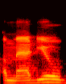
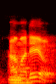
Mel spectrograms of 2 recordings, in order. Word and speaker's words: Amadeo: so much um amadeo it's actually amadeo all right like the musician uh yes i have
